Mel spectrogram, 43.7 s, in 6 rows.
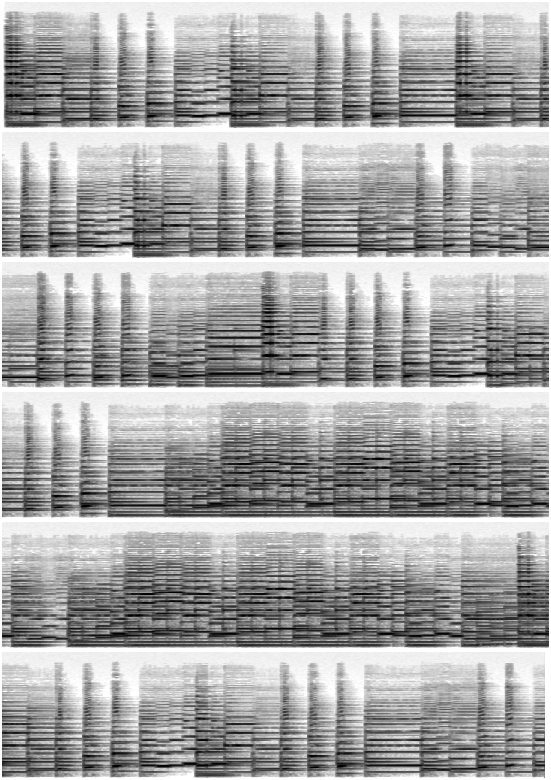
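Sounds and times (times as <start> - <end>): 
alto saxophone gavotte: 0.0 - 43.6.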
